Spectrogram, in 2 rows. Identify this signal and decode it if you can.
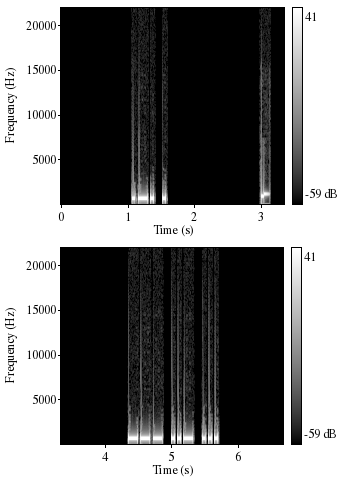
Morse code, heard as a keyed tone, about 24 wpm, 700 Hz. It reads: RE OUS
